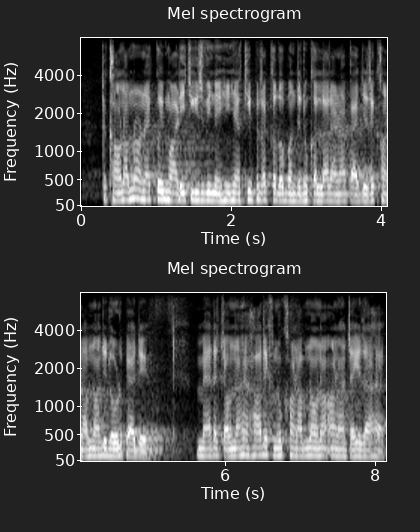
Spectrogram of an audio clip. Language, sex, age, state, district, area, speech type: Punjabi, male, 18-30, Punjab, Gurdaspur, urban, spontaneous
